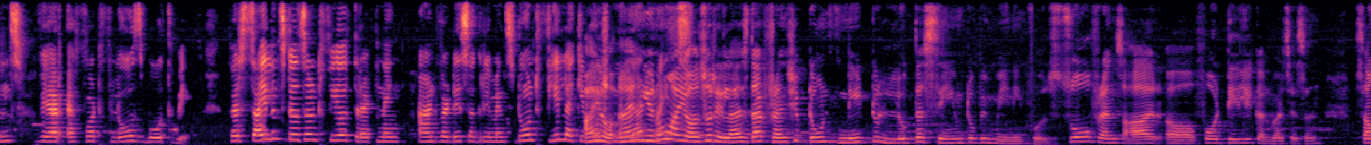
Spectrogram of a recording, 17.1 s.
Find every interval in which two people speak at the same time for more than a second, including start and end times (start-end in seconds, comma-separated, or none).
7.3-8.6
